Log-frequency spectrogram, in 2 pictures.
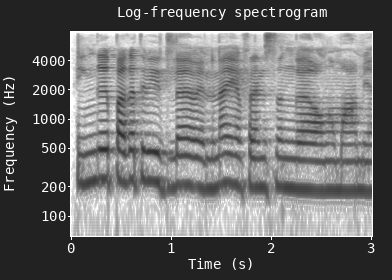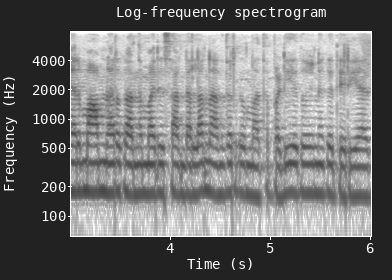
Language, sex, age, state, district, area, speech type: Tamil, female, 30-45, Tamil Nadu, Tirupattur, rural, spontaneous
